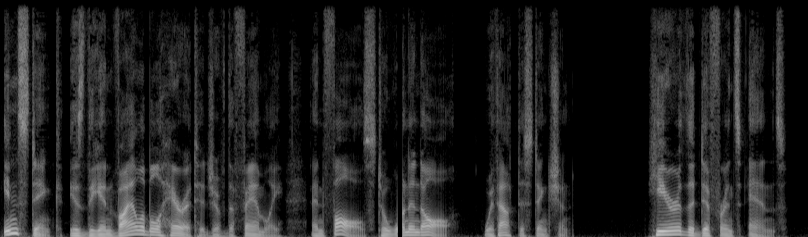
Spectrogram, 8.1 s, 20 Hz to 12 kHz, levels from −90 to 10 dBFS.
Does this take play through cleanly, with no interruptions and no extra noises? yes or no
no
